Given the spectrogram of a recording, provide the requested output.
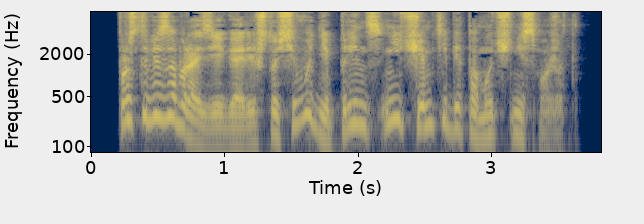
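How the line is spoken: Cheerful. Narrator (Russian): весело сказала она

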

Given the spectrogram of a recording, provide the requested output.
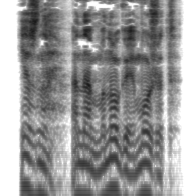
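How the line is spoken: Tired. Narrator (Russian): устало сказал Гарри

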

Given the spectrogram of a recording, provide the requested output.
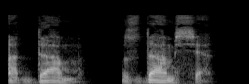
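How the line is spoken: Hoarse, echoing, powerless. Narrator (Russian): гулкое эхо разносило над Авидом эту сиплую клятву бессилия

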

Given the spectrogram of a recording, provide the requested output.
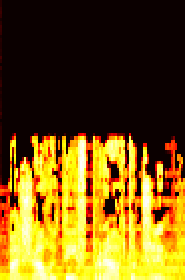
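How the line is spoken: Plain. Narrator (Russian): сказал Аладдин

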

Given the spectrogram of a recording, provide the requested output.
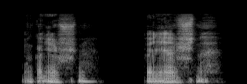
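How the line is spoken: Muttering. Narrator (Russian): бормотал он

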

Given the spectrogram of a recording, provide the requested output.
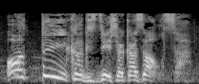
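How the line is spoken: Surprised exclamation. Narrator (Russian): воскликнул от удивления

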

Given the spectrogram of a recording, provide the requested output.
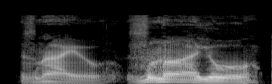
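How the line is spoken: Growled. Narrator (Russian): прорычал он

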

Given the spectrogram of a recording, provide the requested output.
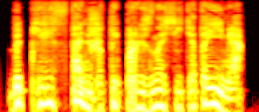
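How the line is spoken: Hissing. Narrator (Russian): прошипел Рон

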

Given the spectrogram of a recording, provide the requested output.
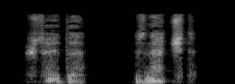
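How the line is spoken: Hoarse question, uncle. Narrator (Russian): хрипло спросил дядя Вернон

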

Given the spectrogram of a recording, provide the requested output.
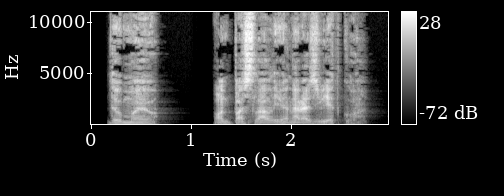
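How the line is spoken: Growled. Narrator (Russian): прорычал Грюм

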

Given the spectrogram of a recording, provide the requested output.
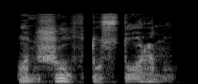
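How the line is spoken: Very quiet whisper. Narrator (Russian): как можно тише прошептал Гарри, чтобы не услышал Хагрид

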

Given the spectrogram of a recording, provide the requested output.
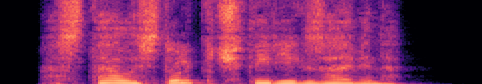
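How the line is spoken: Tired. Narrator (Russian): устало сказала Парвати Патил

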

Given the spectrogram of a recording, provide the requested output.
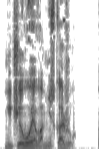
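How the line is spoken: Grumble. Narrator (Russian): пробурчал Хагрид

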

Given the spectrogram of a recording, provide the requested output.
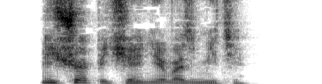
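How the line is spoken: Irritated. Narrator (Russian): раздраженно сказала она

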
